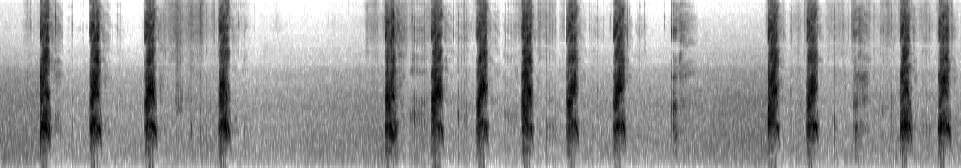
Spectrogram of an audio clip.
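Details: Dog barking in short, sharp bursts: four quick barks, a pause of about two seconds, then a long run of roughly a dozen evenly spaced barks, each a brief broadband yelp with faint growly noise between.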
